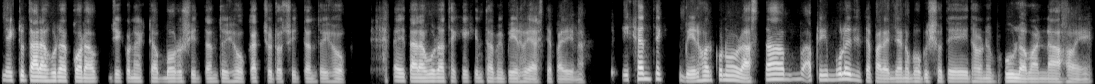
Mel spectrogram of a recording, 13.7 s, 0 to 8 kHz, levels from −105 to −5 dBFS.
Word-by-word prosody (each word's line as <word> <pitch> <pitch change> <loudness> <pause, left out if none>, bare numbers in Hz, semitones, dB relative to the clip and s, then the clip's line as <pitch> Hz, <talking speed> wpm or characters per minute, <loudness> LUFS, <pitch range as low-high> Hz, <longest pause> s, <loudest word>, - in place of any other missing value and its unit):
একটু 155 - -1
তাড়াহুড়া 140 -1 +7
করা, 125 -2 +5 0.3
যেকোনো 120 0 -3
একটা 120 - -6 0.2
বড় 115 0 0
সিদ্ধান্তই 110 0 -5
হোক 110 -3 -1
আর - - -8
ছোট 115 - -4 0.2
সিদ্ধান্তই 105 0 -6
হোক। 100 -4 -2 0.7
এই 130 - +2
তাড়াহুড়া 120 +1 +4
থেকে 120 -1 -7
কিন্তু 115 0 -9
আমি 110 0 -5
বের 110 -1 0
হয়ে 105 -3 0
আসতে 90 - -8
পারি 95 -1 -2
না। - - -9 0.3
তো 430 - -16 0.2
এখান 195 0 +4
থেকে 195 -2 -3 0.2
বের 120 0 +3
হওয়ার 155 0 +2
কোনো 165 -1 +2 0.2
রাস্তা 145 +10 +2 0.2
উম - - -10 0.3
আপনি 165 - -4 0.2
বলে 190 0 +6
দিতে 135 -5 -4
পারেন 110 -2 +2
যেন 115 0 -1
ভবিষ্যতে 115 +1 -3 0.2
এই - - 0
ধরনের 110 -1 -3
ভুল 125 0 +4
আমার 105 0 -1
না 100 - +2
হয়। 95 -3 -3
115 Hz, 185 wpm, -25 LUFS, 110-130 Hz, 0.7 s, তাড়াহুড়া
